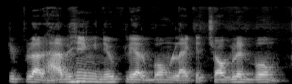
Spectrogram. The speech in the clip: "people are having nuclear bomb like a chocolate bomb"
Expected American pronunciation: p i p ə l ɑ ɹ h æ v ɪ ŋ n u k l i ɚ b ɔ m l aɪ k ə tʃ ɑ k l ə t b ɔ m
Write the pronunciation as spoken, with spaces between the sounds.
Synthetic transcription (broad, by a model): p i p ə l ɑ ɹ h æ b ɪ ŋ n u k l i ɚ b ɔ m l aɪ k ə tʃ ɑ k l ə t b ɔ m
